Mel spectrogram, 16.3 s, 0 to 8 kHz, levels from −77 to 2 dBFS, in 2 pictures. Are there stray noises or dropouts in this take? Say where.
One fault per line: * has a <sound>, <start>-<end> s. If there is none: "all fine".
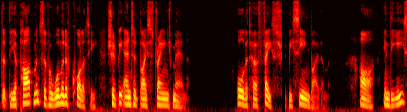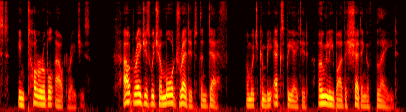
* has a dropout, 5.6-5.7 s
